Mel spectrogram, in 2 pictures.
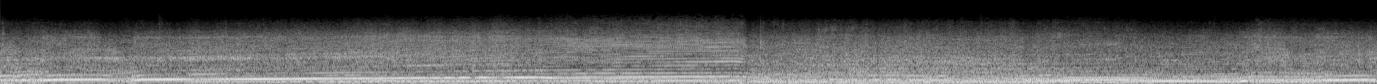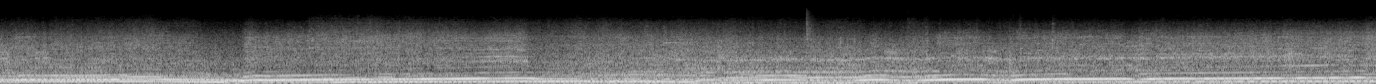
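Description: A race car engine revs up and down through the gears, heard from inside the stripped car.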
